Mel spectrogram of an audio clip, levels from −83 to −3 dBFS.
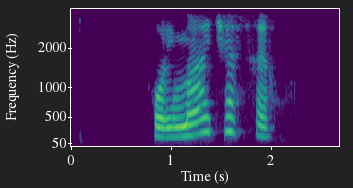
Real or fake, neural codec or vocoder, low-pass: real; none; 3.6 kHz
